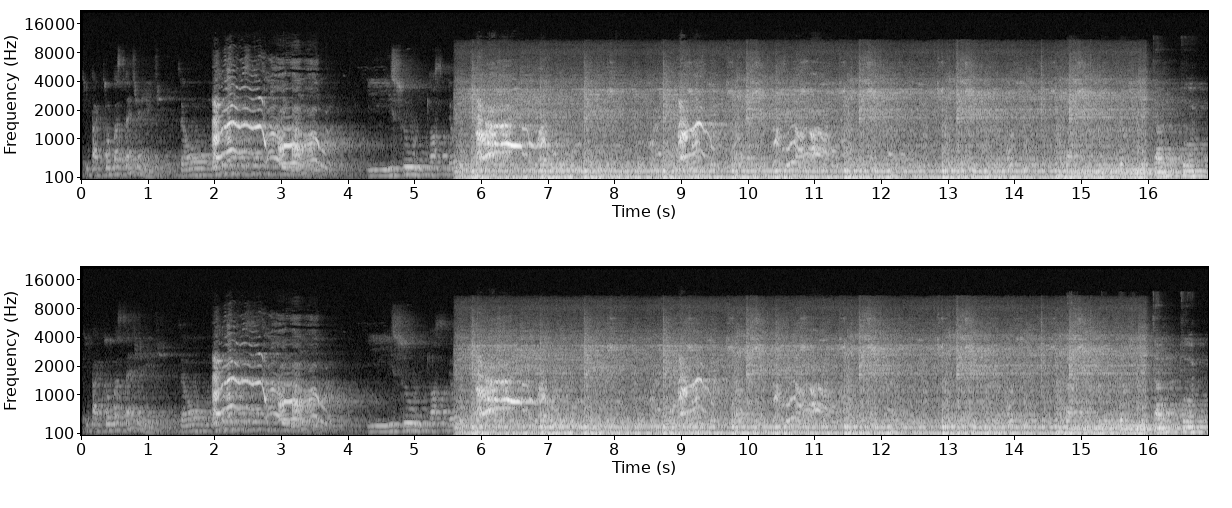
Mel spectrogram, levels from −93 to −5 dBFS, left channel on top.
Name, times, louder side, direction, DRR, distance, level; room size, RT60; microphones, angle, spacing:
voice 1, 0.0-1.2 1.5-3.6 4.3-6.1 6.4-7.6 8.0-11.3 12.1-12.9 16.1-16.5, left 1 dB, 80° left, -3 dB, 4.3 m, -35 dB
sound 1, 2.0-3.7 5.9-7.1 7.4-7.5 8.4-8.6 8.9-10.0 10.4-11.6, left 4 dB, 20° left, 0.5 m, -20 dB
sound 2, 5.6-16.0, equal, ahead, 1.2 m, -21 dB
voice 2, 14.8-16.7, right 1 dB, 35° right, -1 dB, 3.5 m, -23 dB
29.0 x 22.5 x 6.2 m, 2.5 s
head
